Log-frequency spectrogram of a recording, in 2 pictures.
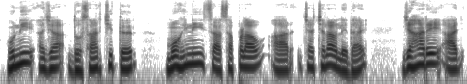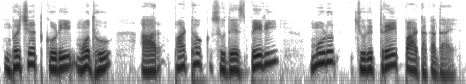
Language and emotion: Santali, neutral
